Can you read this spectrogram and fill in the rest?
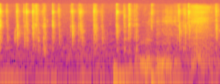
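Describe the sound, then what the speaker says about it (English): Rapid, steady clatter of keystrokes on a loud mechanical keyboard, close and continuous with no talking. "I like how loud your keyboard is, Jesse."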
